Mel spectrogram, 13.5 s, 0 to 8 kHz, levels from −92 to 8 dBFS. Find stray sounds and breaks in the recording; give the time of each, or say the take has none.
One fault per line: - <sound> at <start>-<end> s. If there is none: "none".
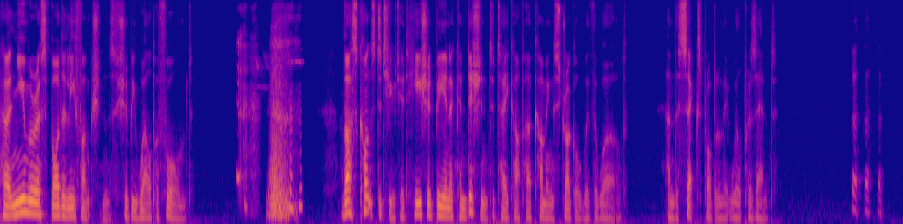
- laugh at 3.5-4.6 s
- laugh at 12.8-13.3 s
